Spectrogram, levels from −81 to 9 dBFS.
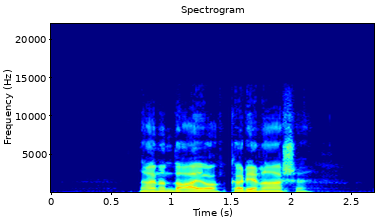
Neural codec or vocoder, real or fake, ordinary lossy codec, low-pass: vocoder, 44.1 kHz, 128 mel bands every 512 samples, BigVGAN v2; fake; Opus, 64 kbps; 14.4 kHz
